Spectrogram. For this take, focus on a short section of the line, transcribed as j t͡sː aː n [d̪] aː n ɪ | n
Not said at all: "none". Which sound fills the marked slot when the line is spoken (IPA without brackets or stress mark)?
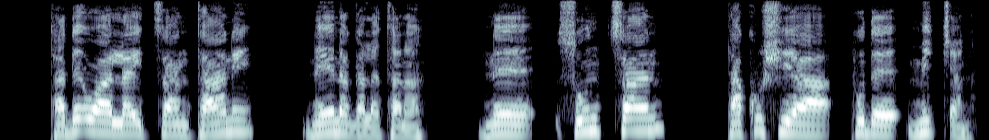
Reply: t̪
